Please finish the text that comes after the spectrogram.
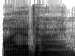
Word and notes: iodine: American English

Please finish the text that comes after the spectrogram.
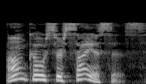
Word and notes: onchocerciasis: British English

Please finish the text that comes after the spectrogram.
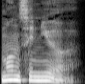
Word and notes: monsignor: British English

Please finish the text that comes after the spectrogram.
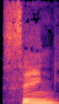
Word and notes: sing: American English

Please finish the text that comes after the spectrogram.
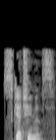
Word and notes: sketchiness: British English

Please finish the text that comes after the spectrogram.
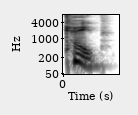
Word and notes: cape: British English

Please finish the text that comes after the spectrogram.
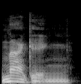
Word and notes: nagging: British English

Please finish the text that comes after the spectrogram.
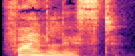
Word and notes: finalist: British English

